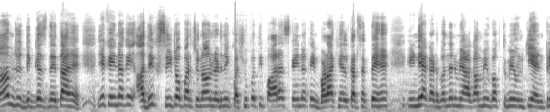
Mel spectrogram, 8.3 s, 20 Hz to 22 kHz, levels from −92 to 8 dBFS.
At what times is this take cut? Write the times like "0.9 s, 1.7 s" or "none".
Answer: 3.5 s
